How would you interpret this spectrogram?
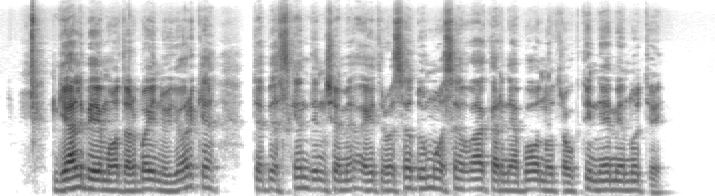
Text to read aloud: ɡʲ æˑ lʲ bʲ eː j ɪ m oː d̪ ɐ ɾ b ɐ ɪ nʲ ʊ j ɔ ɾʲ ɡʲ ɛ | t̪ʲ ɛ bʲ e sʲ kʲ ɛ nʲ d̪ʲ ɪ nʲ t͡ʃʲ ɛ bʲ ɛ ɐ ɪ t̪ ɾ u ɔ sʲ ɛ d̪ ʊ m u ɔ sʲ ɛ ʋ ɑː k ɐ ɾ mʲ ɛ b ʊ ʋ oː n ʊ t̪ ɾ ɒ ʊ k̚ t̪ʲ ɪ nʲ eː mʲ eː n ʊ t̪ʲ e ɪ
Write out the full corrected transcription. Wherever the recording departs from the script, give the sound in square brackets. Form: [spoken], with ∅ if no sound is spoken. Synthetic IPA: ɡʲ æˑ lʲ bʲ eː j ɪ m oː d̪ ɐ ɾ b ɐ ɪ nʲ ʊ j ɔ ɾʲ [kʲ] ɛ | t̪ʲ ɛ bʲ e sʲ kʲ ɛ nʲ d̪ʲ ɪ nʲ t͡ʃʲ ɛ [mʲ] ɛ ɐ ɪ t̪ ɾ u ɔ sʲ ɛ d̪ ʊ m u ɔ sʲ ɛ ʋ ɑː k ɐ ɾ [nʲ] ɛ b ʊ ʋ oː n ʊ t̪ ɾ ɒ ʊ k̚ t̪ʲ ɪ nʲ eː mʲ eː n ʊ t̪ʲ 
